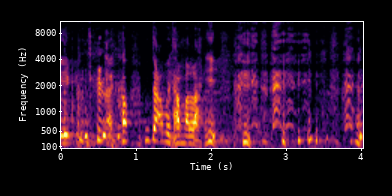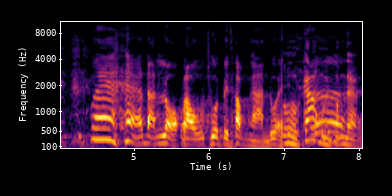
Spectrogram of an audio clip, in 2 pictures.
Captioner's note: laughter; laughter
